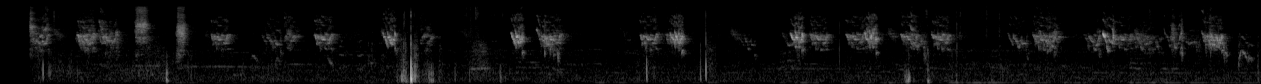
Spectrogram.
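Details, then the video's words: Pet budgerigars in breeding season chatter steadily. Short buzzy, warbled chirp bursts come about every half second to second, with a few sharp clicks and a faint low hum. "my budgies breeding season"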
